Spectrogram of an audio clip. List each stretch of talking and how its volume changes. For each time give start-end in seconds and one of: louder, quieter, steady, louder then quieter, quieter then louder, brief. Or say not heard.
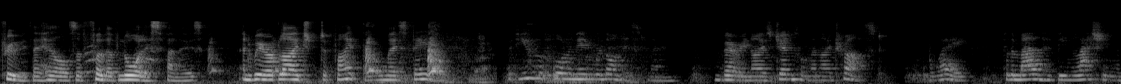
0.0-11.1 quieter.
